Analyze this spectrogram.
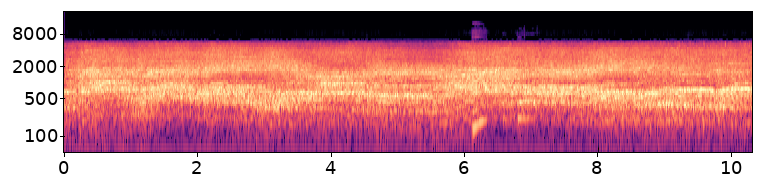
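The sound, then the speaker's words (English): A large tennis crowd roars and cheers in a dense, steady wash of noise that holds loud and unbroken for the whole stretch, with no clear individual voices standing out. “But tennis crowds, they're a little different, aren't they?”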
